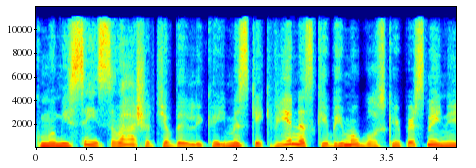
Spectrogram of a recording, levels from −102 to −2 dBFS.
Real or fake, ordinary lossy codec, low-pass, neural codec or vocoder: fake; AAC, 64 kbps; 10.8 kHz; codec, 16 kHz in and 24 kHz out, 0.4 kbps, LongCat-Audio-Codec, four codebook decoder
